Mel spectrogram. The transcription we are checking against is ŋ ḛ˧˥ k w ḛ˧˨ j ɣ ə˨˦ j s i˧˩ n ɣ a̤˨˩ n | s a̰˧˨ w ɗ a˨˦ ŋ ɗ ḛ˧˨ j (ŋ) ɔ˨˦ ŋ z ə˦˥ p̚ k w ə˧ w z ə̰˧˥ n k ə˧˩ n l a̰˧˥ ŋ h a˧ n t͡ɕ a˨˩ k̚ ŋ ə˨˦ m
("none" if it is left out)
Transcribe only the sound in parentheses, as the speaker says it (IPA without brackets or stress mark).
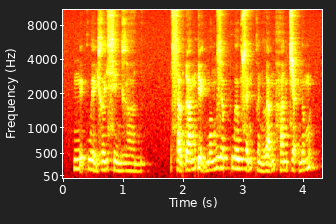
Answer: ŋ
